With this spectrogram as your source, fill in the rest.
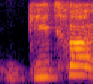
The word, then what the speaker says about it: Gita: It's Gita is very easy to pronounce, but you know, since I first went to France and I were there, so the spelling became G-U-I-T-A because G alone means sounds Gita.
